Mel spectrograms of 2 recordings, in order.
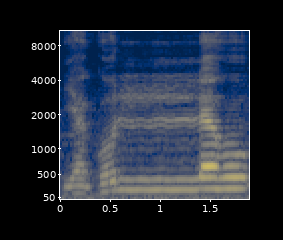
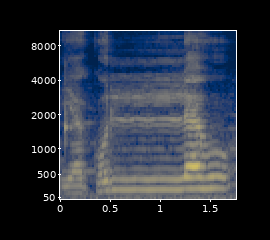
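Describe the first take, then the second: First: A nasal hum is held before 'lahu'. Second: A nasal hum is held before 'lahu'.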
